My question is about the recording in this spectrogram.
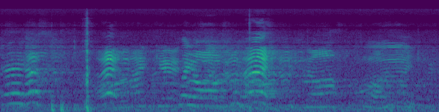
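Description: Voices shouting and calling during a football training game, with one sharp knock about a second in.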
